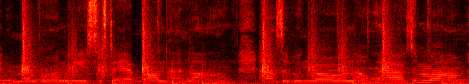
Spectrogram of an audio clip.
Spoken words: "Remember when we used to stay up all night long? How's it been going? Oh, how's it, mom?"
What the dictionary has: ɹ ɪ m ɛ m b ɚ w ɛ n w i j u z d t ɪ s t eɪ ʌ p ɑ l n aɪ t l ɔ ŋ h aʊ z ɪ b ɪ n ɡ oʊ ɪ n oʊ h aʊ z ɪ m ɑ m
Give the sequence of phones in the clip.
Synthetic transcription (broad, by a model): ɹ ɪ m ɛ m b ɚ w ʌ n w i j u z t ɪ s t eɪ ʌ p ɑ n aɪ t l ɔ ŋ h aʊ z ɪ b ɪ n ɡ oʊ ɪ n oʊ h aʊ z ɪ m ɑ m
